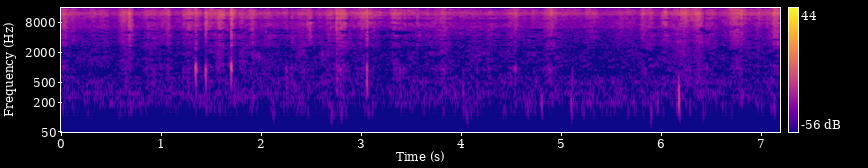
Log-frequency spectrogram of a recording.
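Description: Faint rustling of cloth with a few small clicks as a metal bodkin is worked by hand through a trouser waistband casing, bunching the fabric along it.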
